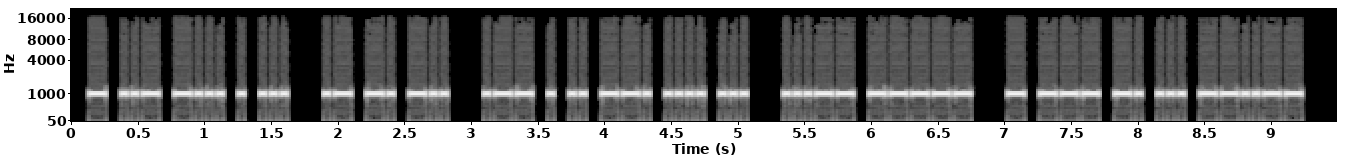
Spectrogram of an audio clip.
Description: Morse code, heard as a keyed tone, about 30 wpm, 1000 Hz. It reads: TUBES AND WEIGHS 30 TONS,
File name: qotdfiles / 30wpm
